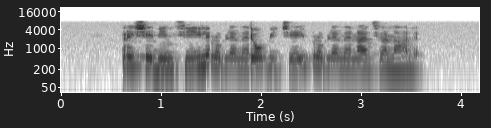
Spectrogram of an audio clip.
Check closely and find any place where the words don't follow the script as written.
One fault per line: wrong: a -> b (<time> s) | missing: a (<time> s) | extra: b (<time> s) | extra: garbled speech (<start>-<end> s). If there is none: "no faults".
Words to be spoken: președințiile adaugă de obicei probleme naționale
wrong: adaugă -> probleme (1.4 s)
